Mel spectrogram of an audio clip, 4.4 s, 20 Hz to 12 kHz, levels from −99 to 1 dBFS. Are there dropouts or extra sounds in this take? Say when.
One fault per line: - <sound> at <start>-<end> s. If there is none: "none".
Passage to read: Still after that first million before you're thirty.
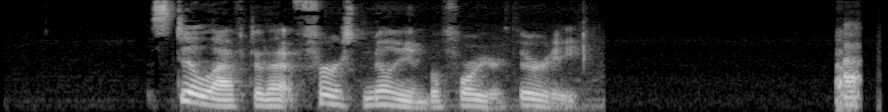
- laugh at 4.2-4.3 s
